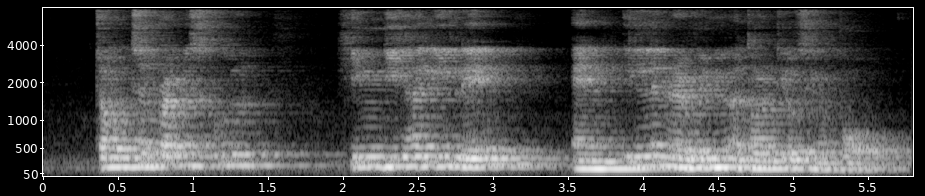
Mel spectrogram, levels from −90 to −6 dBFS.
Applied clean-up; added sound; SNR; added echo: none; none; none; reverberation time 1.2 s.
